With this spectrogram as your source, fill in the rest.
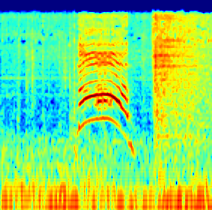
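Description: A young boy cries out sharply, close by.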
